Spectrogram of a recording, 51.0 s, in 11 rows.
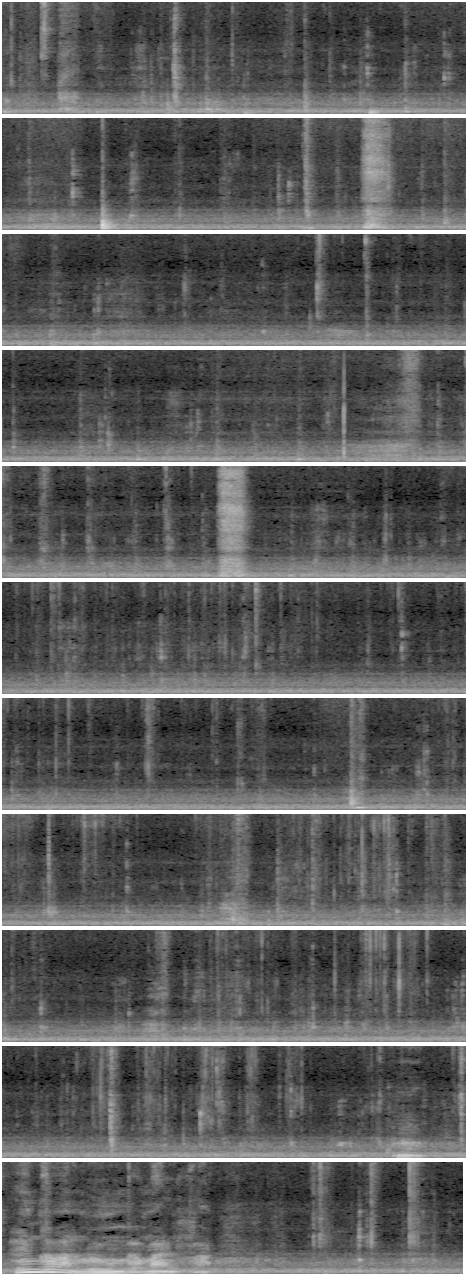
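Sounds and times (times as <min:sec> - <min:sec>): chewing food: 0:00.0 - 0:08.2, 0:09.1 - 0:17.5, 0:18.1 - 0:20.7, 0:21.4 - 0:46.5, 0:48.9 - 0:51.0
steady low hum: 0:00.0 - 0:51.0.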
